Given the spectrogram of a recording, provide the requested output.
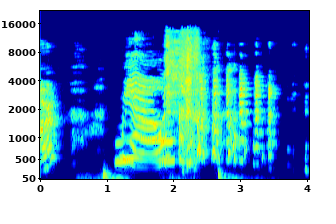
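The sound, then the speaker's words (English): A person gives a drawn-out, wavering cat-like roar that comes out more like a meow, followed by a burst of breathy laughter. “Give us your best roar.”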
